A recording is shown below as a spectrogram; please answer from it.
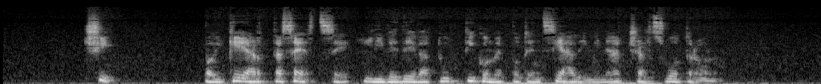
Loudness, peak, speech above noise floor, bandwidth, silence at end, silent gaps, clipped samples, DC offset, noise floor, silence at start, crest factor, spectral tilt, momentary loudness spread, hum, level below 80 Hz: -17 LUFS; 0 dBFS; 31 dB; 15.5 kHz; 0.55 s; none; under 0.1%; under 0.1%; -48 dBFS; 0.85 s; 16 dB; -4 dB/octave; 8 LU; none; -32 dBFS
